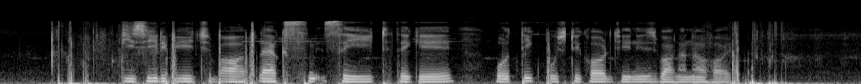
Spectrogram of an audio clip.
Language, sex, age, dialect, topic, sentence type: Bengali, male, 36-40, Standard Colloquial, agriculture, statement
